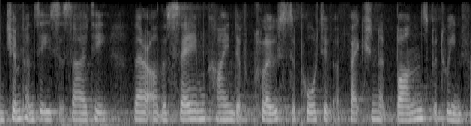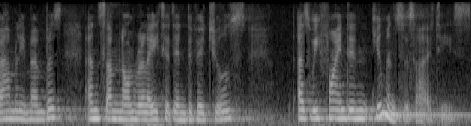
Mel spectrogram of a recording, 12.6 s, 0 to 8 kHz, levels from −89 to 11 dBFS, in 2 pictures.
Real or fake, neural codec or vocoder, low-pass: real; none; 7.2 kHz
